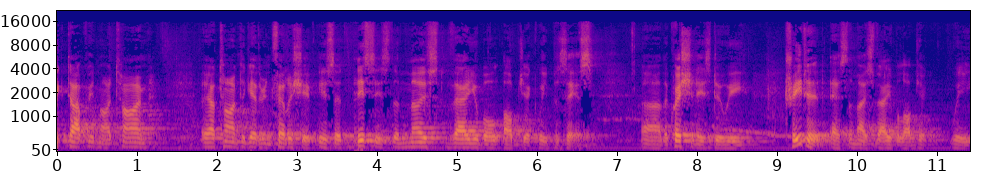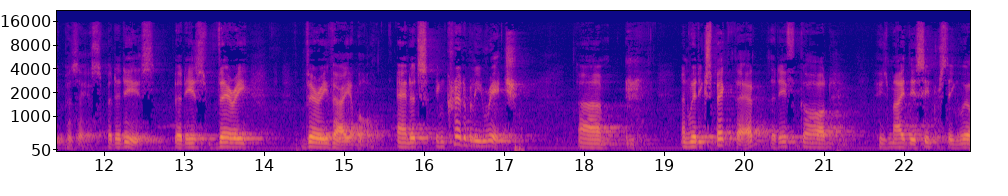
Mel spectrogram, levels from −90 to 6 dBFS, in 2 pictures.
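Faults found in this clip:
Lost LE Audio frames at 3.72–3.76 s (about 45 ms, which fits six 7.5 ms LC3 frames) and at 8.96 s (short, about 15 ms). The symptom is a brief noisy smear where tonal content loses its definition. In the Bluetooth LE Audio link and LC3 decoder concealment, the decoder replays the last spectrum with randomised signs and fades it over the longer gap. On a spectrogram, harmonic lines blur into broadband hash. On the waveform, the envelope is held, then tapers at 3.7 s.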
